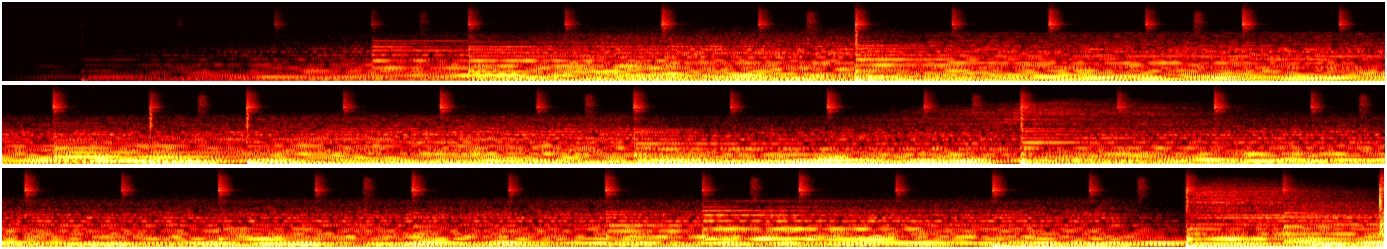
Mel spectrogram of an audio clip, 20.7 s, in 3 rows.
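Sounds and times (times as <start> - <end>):
instrumental music: 0.4 - 20.7.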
